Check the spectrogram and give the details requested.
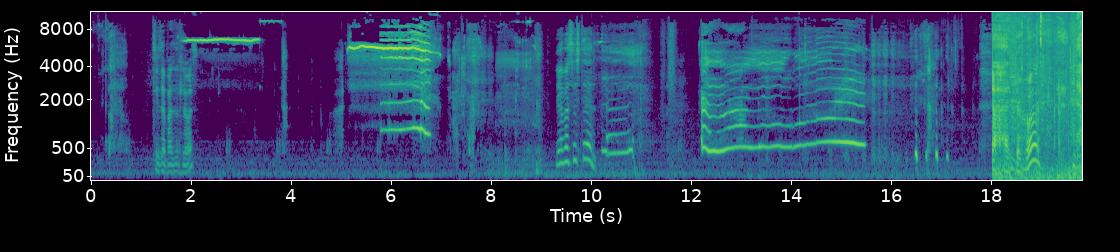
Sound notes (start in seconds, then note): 2.6 Caesar is whimpering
